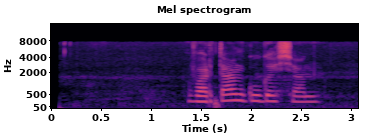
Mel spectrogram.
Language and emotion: Russian, neutral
